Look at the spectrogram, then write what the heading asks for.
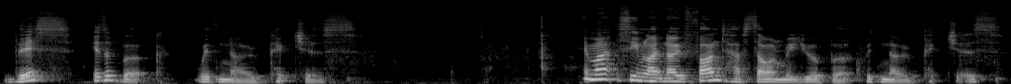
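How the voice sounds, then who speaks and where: A man's voice: mid-range voice, very animated, slow. A man reading a children's book aloud in a theatrical, exaggerated, mock-exasperated way. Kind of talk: animated children's story read-aloud. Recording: echoey room.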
